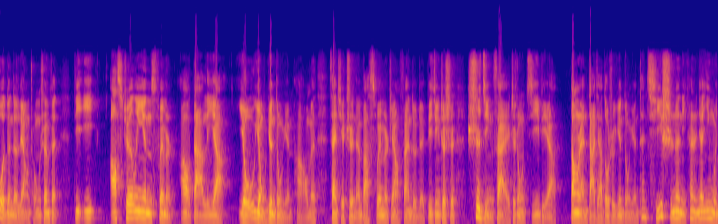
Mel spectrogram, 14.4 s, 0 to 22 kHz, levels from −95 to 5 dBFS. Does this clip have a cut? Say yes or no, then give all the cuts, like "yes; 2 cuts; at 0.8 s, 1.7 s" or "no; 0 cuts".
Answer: no; 0 cuts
